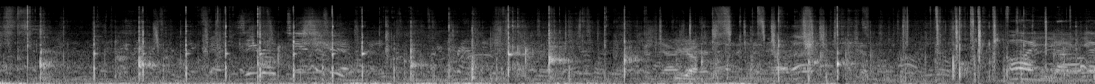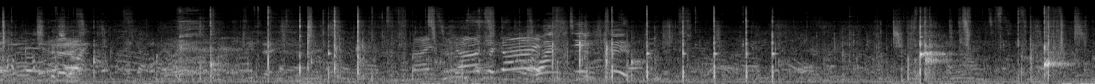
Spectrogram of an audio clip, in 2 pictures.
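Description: Paddles pop sharply against a plastic ball, over and over, in an echoing indoor hall.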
